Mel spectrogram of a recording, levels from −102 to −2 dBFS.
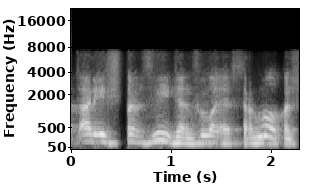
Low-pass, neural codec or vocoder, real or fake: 7.2 kHz; codec, 16 kHz, 0.5 kbps, X-Codec, HuBERT features, trained on general audio; fake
